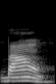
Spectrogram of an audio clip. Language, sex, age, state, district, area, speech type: Assamese, female, 45-60, Assam, Tinsukia, urban, read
